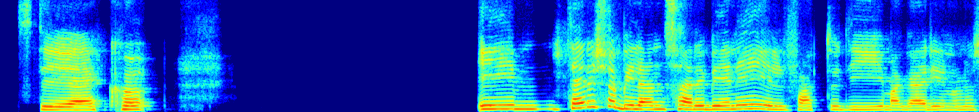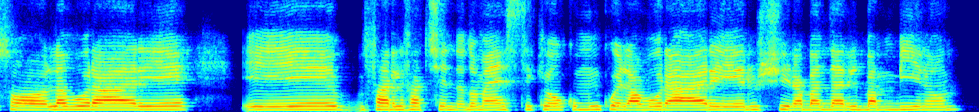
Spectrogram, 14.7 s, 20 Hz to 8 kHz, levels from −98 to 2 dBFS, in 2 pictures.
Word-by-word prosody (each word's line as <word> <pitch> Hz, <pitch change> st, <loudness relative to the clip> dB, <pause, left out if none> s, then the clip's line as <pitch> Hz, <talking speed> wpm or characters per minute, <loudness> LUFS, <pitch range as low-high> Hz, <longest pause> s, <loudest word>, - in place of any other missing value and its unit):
Sì, 230 Hz, -, -4 dB
ecco. 220 Hz, +3 st, +3 dB, 2.4 s
Ehm, 270 Hz, 0 st, +1 dB
te 330 Hz, +1 st, +6 dB
riesci 415 Hz, +2 st, -2 dB
a -, -, +3 dB
bilanciare 255 Hz, -2 st, +3 dB
bene 265 Hz, +4 st, +1 dB
il 235 Hz, -2 st, -2 dB
fatto 225 Hz, +1 st, -4 dB
di 225 Hz, 0 st, -5 dB
magari, 220 Hz, 0 st, -2 dB
non 215 Hz, -, -9 dB
lo 225 Hz, +1 st, -7 dB
so, 220 Hz, -2 st, 0 dB
lavorare 225 Hz, +1 st, +2 dB, 0.3 s
e, 225 Hz, +1 st, -1 dB
mhmm, -, -, -20 dB
fare 225 Hz, +1 st, +1 dB
le 230 Hz, -, -2 dB
faccende 225 Hz, -2 st, -4 dB
domestiche 220 Hz, +2 st, -4 dB
o 220 Hz, -1 st, -2 dB
comunque 230 Hz, +2 st, -5 dB
lavorare 215 Hz, 0 st, +3 dB, 0.2 s
e 215 Hz, -, -1 dB
riuscire 230 Hz, 0 st, -4 dB
a 215 Hz, -, 0 dB
badare 220 Hz, 0 st, -1 dB
il 230 Hz, -, -4 dB
bambino? 220 Hz, +1 st, -4 dB
225 Hz, 125 wpm, -23 LUFS, 220-240 Hz, 2.4 s, te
